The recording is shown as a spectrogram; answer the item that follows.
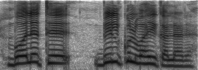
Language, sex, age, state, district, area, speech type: Urdu, female, 18-30, Bihar, Darbhanga, rural, spontaneous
